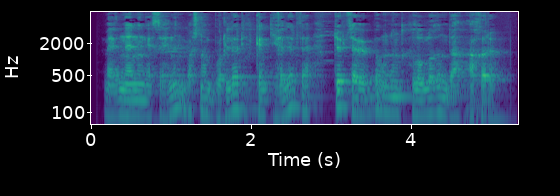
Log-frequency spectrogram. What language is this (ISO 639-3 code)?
bak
